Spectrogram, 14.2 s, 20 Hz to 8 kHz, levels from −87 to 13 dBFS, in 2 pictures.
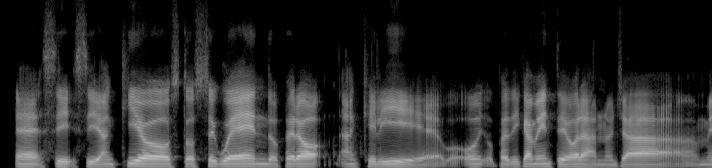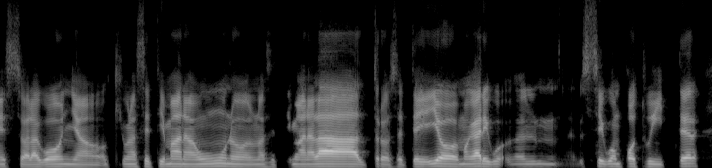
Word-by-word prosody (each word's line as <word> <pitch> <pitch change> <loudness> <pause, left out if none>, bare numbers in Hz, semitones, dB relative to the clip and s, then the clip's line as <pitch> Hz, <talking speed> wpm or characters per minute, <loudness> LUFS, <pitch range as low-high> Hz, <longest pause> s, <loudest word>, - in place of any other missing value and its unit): eh 115 -3 +1
sì, 115 0 -3
sì, 110 -1 -2
anch'io 120 +1 +4
sto 115 0 -4
seguendo 120 -3 +3
però 115 -1 +3 0.2
anche 110 +2 -7
lì, 115 -1 +1
ehm, 100 +1 -5
oi 115 -1 -7
praticamente 115 +1 -1
ora 110 -1 +2
hanno 100 0 -9
già 105 +1 -1
messo 110 +1 -9
alla 105 0 +1
gogna 110 -2 -3
chi 115 - -17
una 115 0 -4
settimana 115 -1 -2
uno, 120 -1 -3
una 110 0 -7
settimana 110 +2 -4
l'altro, 115 -3 +5
se 110 +3 -11
te 115 - -6
io 120 0 +2
magari 120 +1 +3
qu 120 +1 -8
mhmm, 115 0 -11 0.2
seguo 125 -2 -5
un 120 - -6
po' 125 0 -1
Twitter, 120 +3 -3
115 Hz, 145 wpm, -22 LUFS, 110-120 Hz, 0.2 s, l'altro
